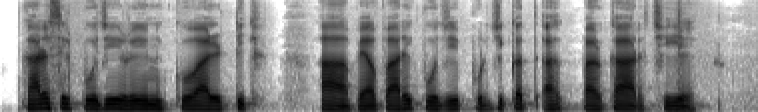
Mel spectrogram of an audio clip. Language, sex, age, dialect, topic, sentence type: Maithili, male, 25-30, Eastern / Thethi, banking, statement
